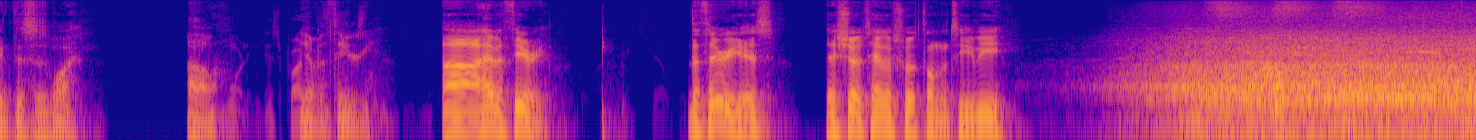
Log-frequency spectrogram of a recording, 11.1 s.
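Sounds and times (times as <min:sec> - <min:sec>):
speech: 0:00.0 - 0:00.7, 0:01.4 - 0:04.2, 0:05.2 - 0:07.6
stadium crowd booing: 0:08.3 - 0:11.0.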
